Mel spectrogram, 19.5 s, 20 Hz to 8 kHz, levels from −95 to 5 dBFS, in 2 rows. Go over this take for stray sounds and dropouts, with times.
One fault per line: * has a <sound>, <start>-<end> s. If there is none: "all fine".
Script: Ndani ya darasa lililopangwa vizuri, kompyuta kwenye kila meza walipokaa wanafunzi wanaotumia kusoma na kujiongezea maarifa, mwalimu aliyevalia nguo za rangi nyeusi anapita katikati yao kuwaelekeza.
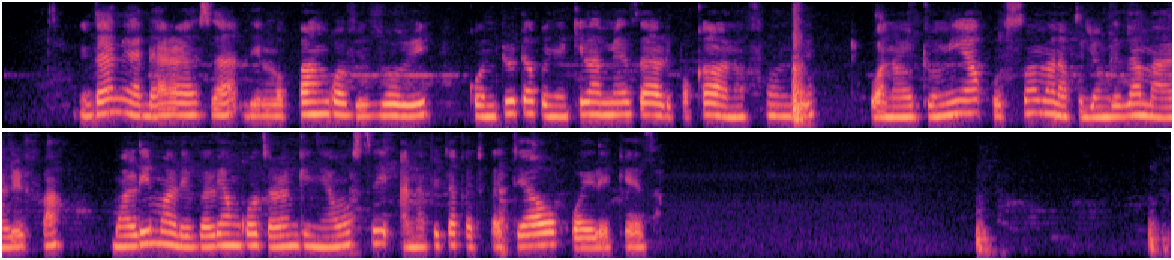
all fine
